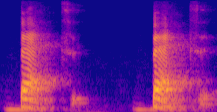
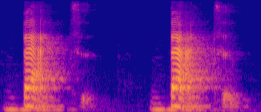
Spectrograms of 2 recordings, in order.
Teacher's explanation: Bet é o som fechado do e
